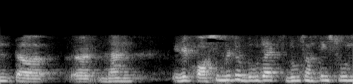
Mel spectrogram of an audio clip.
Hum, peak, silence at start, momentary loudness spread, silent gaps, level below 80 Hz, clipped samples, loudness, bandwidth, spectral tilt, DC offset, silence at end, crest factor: none; -2 dBFS; 0 s; 9 LU; none; -56 dBFS; under 0.1%; -18 LUFS; 4 kHz; -11 dB/octave; under 0.1%; 0 s; 16 dB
